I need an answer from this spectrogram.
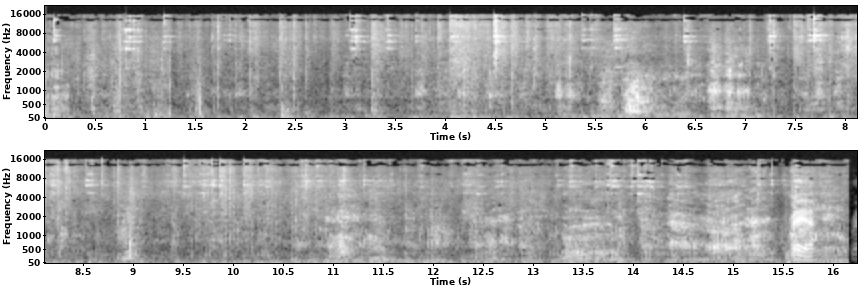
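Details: Two Great Danes playing together in a yard: short bursts of growling and whimpering mixed with panting and scuffling, louder flare-ups around the middle and the end.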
